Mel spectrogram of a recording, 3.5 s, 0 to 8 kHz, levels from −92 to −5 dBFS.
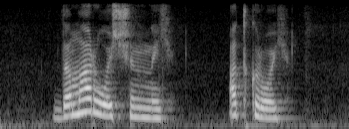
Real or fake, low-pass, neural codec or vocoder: real; 7.2 kHz; none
